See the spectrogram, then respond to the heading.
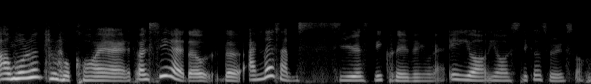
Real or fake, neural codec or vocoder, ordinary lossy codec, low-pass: fake; codec, 16 kHz, 1 kbps, FunCodec, trained on Chinese and English, 50 frames a second; Opus, 16 kbps; 7.2 kHz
